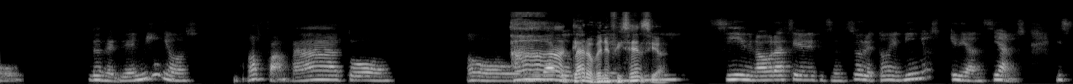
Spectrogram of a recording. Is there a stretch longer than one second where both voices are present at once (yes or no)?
yes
